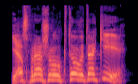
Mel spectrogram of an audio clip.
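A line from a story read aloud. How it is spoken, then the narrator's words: Shouting spearman. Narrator (Russian): закричал копейщик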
